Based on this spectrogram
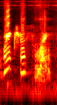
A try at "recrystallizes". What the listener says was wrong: I want to say recrystallizes. You want to put an extra syllable on the end there so we know that's the third person singular present form of the verb.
